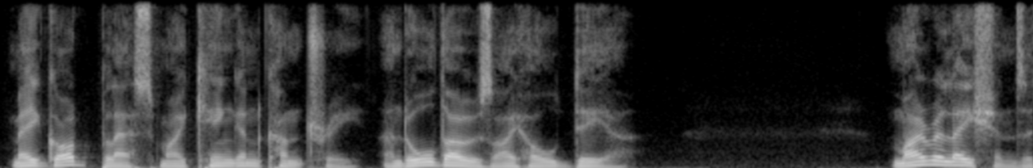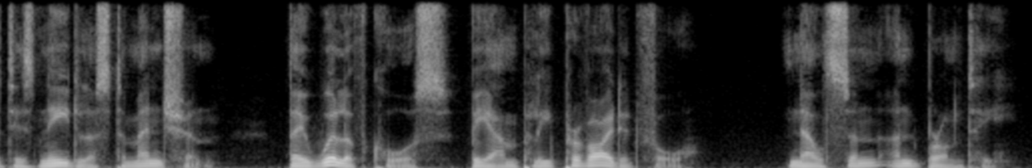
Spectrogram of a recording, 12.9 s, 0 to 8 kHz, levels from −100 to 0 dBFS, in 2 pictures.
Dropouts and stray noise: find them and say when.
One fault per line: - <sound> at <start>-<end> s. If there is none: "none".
none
